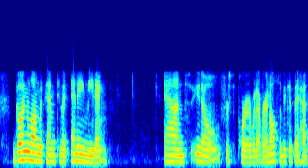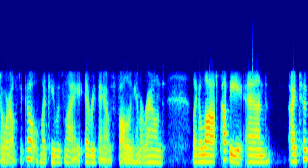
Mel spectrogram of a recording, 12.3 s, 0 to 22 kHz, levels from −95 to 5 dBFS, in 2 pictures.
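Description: Throughout, the speech is narrowband iLBC coding: nothing below about 150 Hz or above 3.6 kHz, with a rough, synthetic edge that fits 15.2 kbps and 20 ms frames, unlike wideband codec smearing. At 4.92 to 4.99 s, between "and you know for" and "or whatever", lost iLBC frames leave 60 ms of held, buzzy vowel, and at 10.36 to 10.46 s, after "him around like a", the same happens for 80 ms. These fit three and four lost frames, and the speech recovers immediately rather than dropping to silence.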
